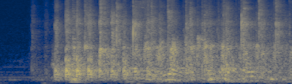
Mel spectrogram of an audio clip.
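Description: Audience applauding, breaking out about a second in after a brief hush and carrying on as a dense run of claps.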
